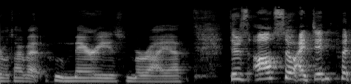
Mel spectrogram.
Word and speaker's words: Maria: Mariah is her name, but it's spelt like Maria.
